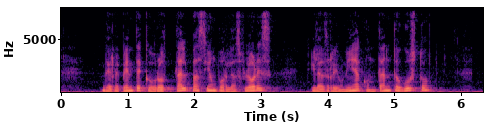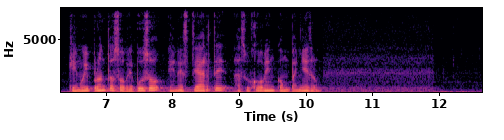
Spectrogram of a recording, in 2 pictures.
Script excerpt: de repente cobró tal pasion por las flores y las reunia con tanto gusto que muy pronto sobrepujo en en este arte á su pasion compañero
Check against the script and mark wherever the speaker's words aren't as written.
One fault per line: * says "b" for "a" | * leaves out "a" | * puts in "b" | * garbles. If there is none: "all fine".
* leaves out "en"
* says "joven" for "pasion"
